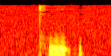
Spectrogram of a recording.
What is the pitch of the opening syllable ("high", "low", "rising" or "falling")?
high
